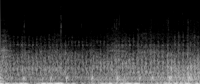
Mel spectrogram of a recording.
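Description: Dirt bike engine running steadily as the bike rides along a dirt trail, heard from the rider's camera.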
